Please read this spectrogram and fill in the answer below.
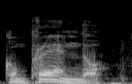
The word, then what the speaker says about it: comprendo: I understand would be comprendo. – Comprendo. Push down, comprend, and you surface on O.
